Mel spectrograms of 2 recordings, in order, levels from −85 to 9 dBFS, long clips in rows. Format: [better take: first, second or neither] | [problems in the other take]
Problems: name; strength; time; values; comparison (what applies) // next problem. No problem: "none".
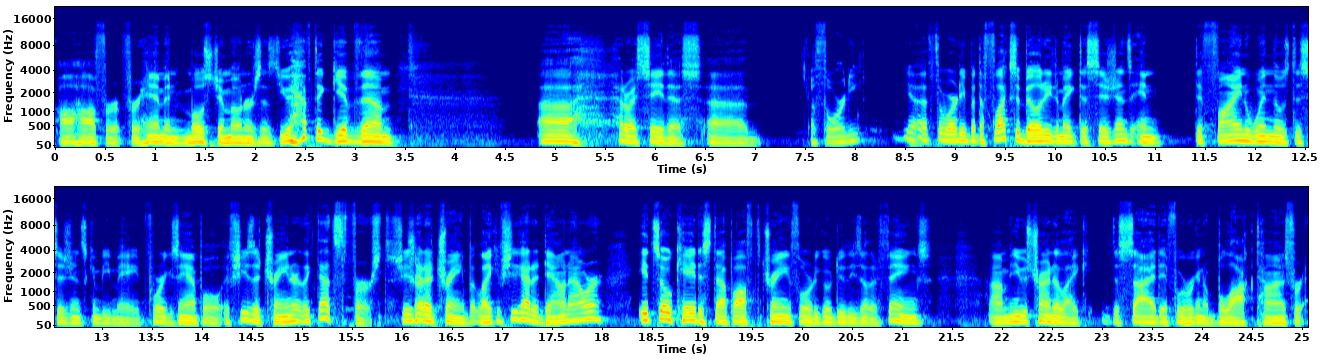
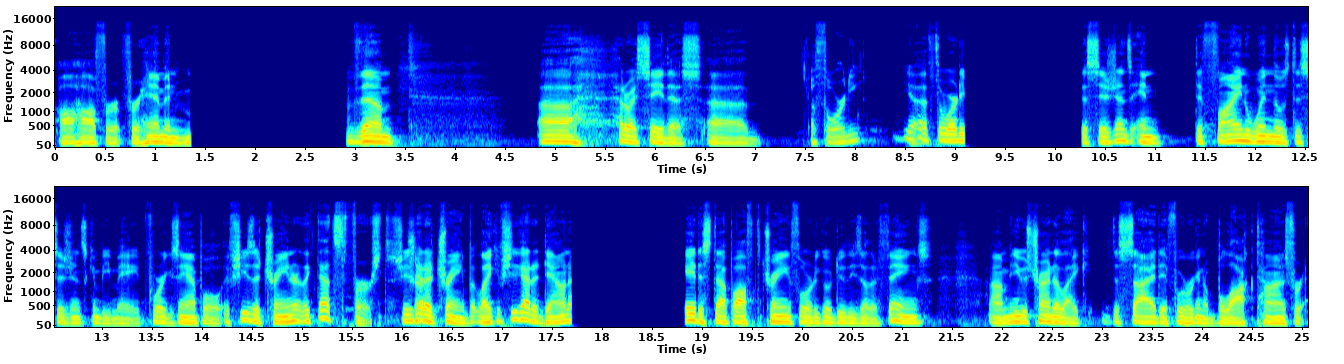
first | audio cutting out; at 1.5 s for 1.5 s, at 9 s for 1 s and at 18 s for 1 s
